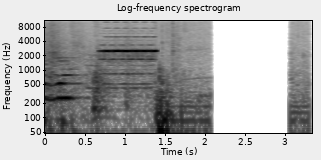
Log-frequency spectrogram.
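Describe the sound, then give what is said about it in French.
A telephone rings once with a short, steady electronic tone after a voice, then the sound cuts to silence. “Téléphone. Ça, c'est le téléphone.”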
